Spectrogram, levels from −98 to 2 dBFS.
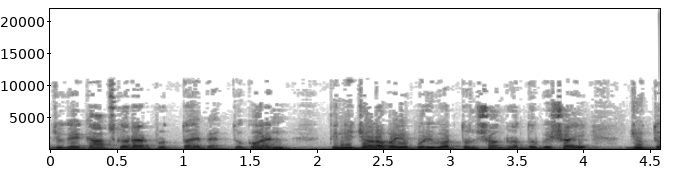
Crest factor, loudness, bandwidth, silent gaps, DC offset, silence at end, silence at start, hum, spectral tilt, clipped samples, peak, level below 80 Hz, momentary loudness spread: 12 dB; -16 LUFS; 11.5 kHz; none; under 0.1%; 0 s; 0 s; none; -7 dB/octave; under 0.1%; -4 dBFS; -42 dBFS; 8 LU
